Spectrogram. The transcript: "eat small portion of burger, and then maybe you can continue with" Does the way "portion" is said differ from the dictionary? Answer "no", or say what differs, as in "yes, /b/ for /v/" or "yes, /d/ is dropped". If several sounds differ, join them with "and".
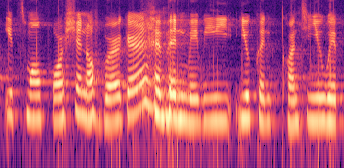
no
